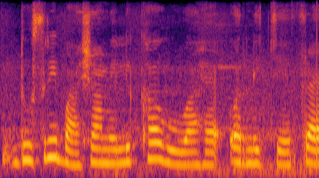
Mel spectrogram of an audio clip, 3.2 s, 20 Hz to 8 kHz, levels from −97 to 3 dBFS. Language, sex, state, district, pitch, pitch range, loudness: Hindi, female, Punjab, Fazilka, 195 Hz, 180-210 Hz, -17 LUFS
